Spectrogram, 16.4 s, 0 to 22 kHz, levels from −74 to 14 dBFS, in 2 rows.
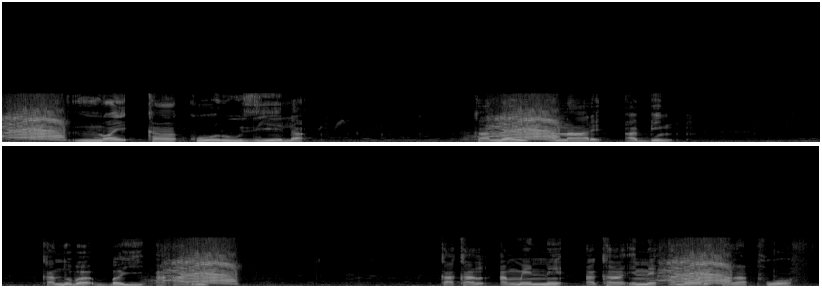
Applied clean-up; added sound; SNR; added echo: none; Meow; 3 dB; none.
